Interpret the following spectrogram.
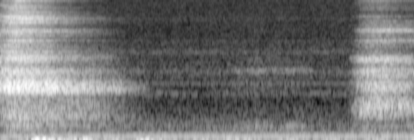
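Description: A woman's long breathy sigh out, lasting about a second and a half, then a softer breath in near the end. A steady low electrical hum runs underneath.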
